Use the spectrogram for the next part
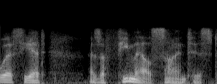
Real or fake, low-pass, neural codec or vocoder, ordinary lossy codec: fake; 5.4 kHz; codec, 16 kHz in and 24 kHz out, 0.8 kbps, FocalCodec, streaming, 65536 codes; Opus, 16 kbps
